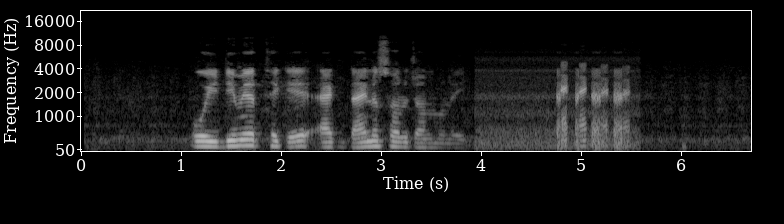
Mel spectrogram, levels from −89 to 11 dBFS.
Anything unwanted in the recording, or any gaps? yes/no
yes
